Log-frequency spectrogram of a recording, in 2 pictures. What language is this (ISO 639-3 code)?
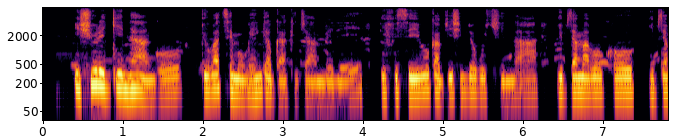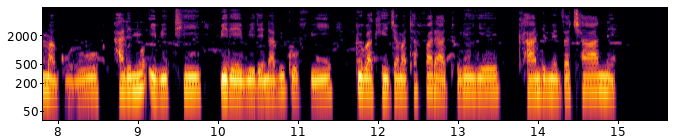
run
